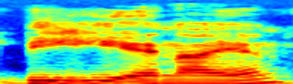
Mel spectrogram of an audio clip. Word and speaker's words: Benin: Benin oh okay that'd be it maybe yeah b-e-n-i-n yeah yeah I think that's I think it's pronounced Benin yeah sounds sounds about right yeah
